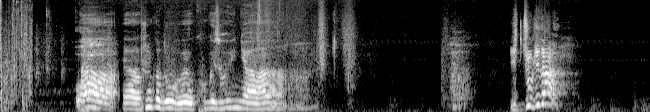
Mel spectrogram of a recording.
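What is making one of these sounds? A young woman speaks tensely and quietly nearby.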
